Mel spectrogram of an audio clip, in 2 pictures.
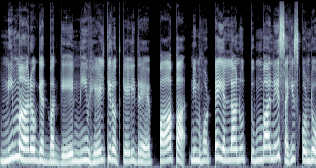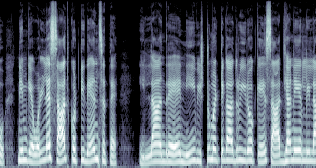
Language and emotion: Kannada, surprised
